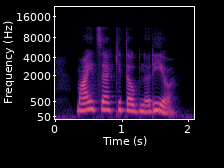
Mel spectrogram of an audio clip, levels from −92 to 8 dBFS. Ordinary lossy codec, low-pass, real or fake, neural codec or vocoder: none; none; fake; codec, 24 kHz, 0.9 kbps, DualCodec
